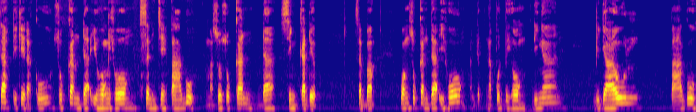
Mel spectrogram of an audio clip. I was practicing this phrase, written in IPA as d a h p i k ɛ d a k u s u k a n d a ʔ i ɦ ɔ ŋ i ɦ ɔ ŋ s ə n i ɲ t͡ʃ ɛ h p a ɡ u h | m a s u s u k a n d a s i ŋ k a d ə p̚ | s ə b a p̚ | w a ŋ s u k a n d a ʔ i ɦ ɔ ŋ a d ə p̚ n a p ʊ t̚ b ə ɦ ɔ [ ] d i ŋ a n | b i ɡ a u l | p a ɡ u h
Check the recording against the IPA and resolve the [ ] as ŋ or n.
ŋ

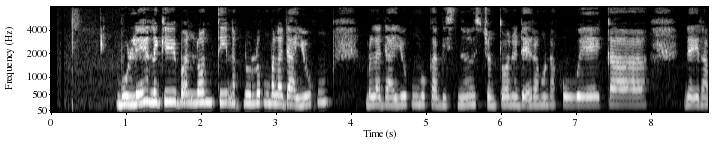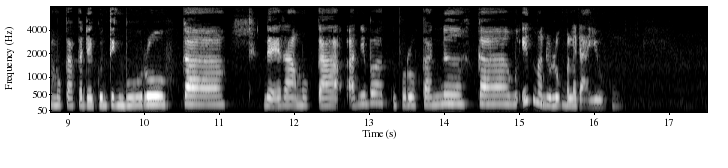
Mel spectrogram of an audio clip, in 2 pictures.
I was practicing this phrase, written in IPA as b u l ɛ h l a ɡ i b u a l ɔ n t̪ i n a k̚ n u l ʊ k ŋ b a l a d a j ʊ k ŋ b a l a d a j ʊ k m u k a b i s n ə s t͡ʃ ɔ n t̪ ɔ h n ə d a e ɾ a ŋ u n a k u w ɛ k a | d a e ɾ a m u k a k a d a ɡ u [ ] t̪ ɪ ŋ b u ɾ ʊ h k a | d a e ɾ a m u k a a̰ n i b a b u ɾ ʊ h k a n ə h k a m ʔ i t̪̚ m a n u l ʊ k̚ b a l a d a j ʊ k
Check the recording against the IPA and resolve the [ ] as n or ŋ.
n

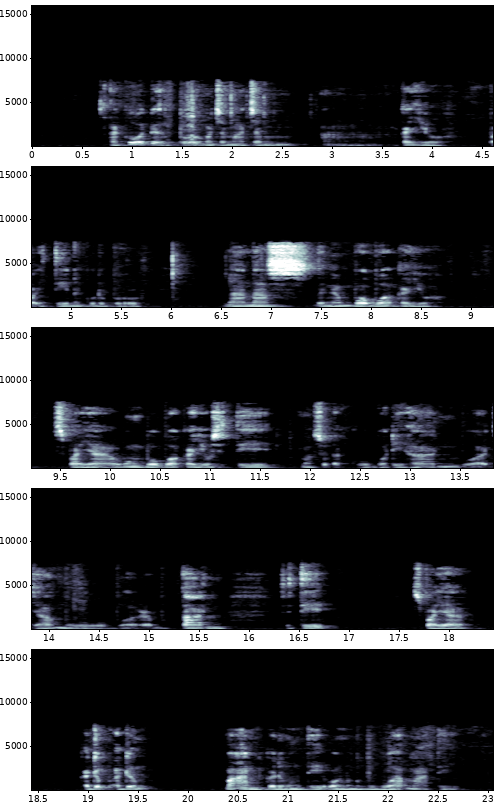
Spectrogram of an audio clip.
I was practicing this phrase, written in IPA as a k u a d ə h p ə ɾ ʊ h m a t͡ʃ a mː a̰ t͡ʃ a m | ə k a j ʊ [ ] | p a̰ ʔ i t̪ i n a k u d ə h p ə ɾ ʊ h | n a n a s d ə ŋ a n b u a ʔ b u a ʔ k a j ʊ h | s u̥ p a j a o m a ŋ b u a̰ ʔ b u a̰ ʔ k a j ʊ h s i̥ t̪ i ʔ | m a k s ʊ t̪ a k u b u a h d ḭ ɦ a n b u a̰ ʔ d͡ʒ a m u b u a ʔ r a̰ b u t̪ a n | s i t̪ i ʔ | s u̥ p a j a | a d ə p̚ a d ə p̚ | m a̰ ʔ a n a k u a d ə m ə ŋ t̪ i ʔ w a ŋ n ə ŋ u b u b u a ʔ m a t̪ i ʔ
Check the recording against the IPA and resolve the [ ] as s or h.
h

